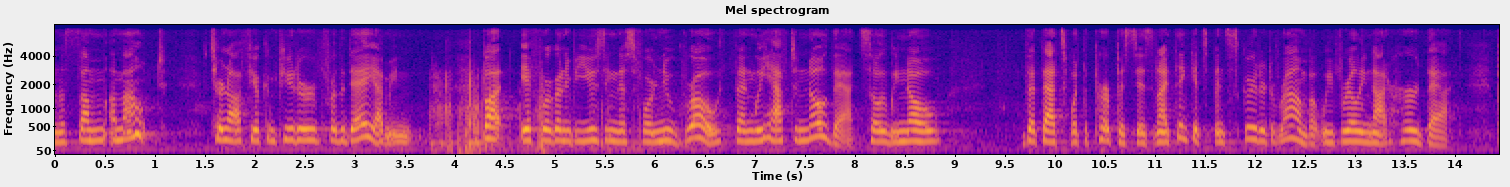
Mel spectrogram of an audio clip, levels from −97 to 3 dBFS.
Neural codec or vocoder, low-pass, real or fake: none; 7.2 kHz; real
